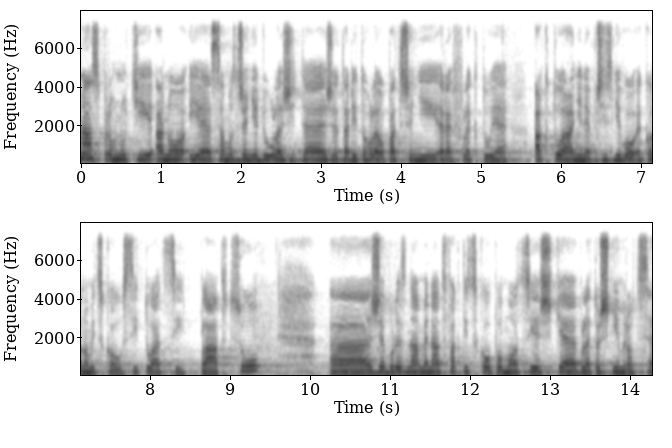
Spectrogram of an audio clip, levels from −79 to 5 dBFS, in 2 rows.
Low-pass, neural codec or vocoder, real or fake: 7.2 kHz; none; real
